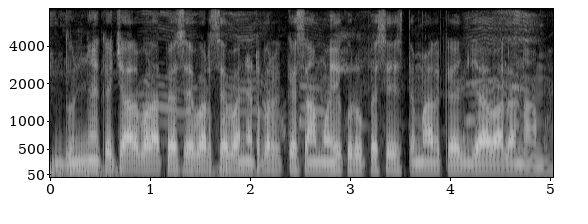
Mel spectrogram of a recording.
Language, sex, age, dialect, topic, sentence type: Magahi, male, 25-30, Southern, banking, statement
